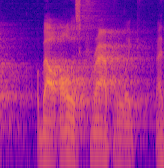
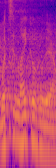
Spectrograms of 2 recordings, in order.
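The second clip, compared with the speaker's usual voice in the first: higher, eager imitated questioner; curious locals; 7 semitones higher, 4 dB louder, faster than usual. Locals quizzing the fake Londoner, mock curiosity. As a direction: mimic an intrigued stranger asking. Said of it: "they're like".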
